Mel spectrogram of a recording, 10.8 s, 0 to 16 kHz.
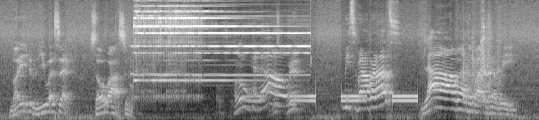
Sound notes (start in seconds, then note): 2.6 rrriiinnggg; 5.6 disconnect tone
